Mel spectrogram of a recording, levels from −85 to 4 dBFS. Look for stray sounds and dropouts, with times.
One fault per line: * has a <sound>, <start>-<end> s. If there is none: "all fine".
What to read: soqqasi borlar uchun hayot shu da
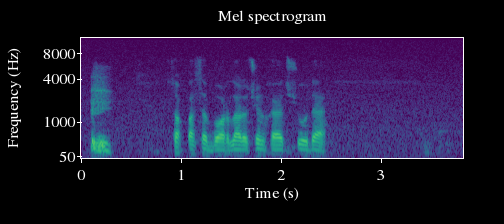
all fine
